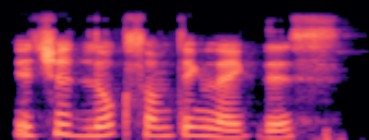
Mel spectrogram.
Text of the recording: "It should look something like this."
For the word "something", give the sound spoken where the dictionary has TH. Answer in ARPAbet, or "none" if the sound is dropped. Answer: T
